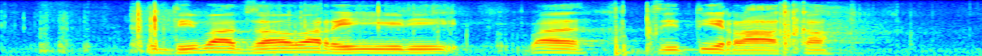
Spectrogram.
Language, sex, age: Venda, male, 22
